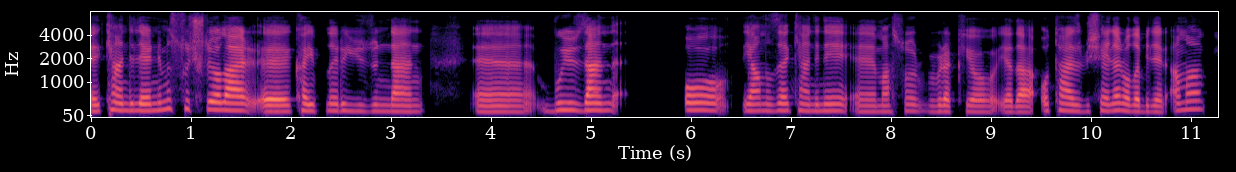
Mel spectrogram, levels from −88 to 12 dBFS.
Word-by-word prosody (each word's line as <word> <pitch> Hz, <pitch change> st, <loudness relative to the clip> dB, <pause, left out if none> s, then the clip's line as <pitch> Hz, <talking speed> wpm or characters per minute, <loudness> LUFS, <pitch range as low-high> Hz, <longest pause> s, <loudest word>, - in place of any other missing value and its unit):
eee, 175 Hz, -, +2 dB
kendilerini 200 Hz, -1 st, +1 dB
mi 250 Hz, -, -3 dB
suçluyorlar, 215 Hz, -4 st, +4 dB
eee, 170 Hz, 0 st, +5 dB
kayıpları 190 Hz, 0 st, -1 dB
yüzünden? 175 Hz, -2 st, -2 dB, 0.5 s
Eee, 165 Hz, 0 st, -1 dB
bu 205 Hz, +1 st, -4 dB
yüzden 205 Hz, 0 st, +3 dB
e -, -, -7 dB, 0.7 s
o 210 Hz, -1 st, +1 dB
yalnızlığa 190 Hz, +1 st, -1 dB
kendini, 190 Hz, -1 st, -4 dB, 0.2 s
eee, 165 Hz, 0 st, -5 dB
mahsur 175 Hz, +1 st, -7 dB
bırakıyor 165 Hz, -1 st, -3 dB
ya 160 Hz, 0 st, -3 dB
da 160 Hz, -1 st, +3 dB
o 195 Hz, -, -4 dB
tarz 185 Hz, -3 st, 0 dB
bir 170 Hz, -, -12 dB
şeyler 195 Hz, +2 st, 0 dB
olabilir. 170 Hz, -3 st, 0 dB
Ama, 230 Hz, +4 st, -2 dB
185 Hz, 135 wpm, -24 LUFS, 170-200 Hz, 0.7 s, eee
